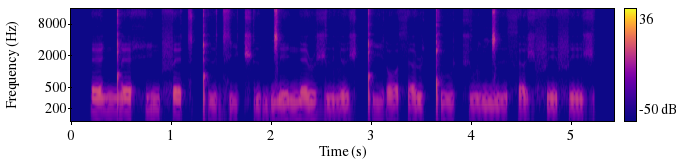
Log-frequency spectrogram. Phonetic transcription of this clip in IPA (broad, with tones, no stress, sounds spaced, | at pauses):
ɛ˦ ŋ͡ǃ ɛ˦ h i˦ ŋ f ɛ˦˨ t͡s ǃ ɨ˨ d͡z i˨ t͡ʃʼ ɨ˨ b ŋ͡ǀ e˦ ŋ ɛ˦ ɹ ʒ ɨ˨ l ɘ˦ ʒ ǃ i˦ ɾ ɔ˦ θ ɐ˦ ɹ ǃ u˦ t͡ʃ u˦ l ŋ͡ǀ ɨ˦ θ ɐ˦ ʒ f e˦ f e˦ ʒ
